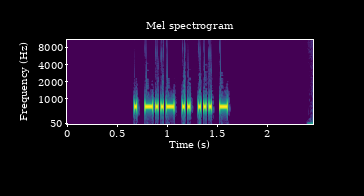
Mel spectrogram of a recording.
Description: Morse code, heard as a keyed tone, about 47 wpm, 700 Hz. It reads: EXIST
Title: Sentences from Top 1100 Words - New Word Drill Alt - 45wpm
